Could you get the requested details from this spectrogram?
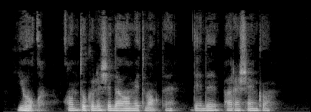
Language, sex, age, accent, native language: Uzbek, male, 18-24, Farg'ona, Uzbek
